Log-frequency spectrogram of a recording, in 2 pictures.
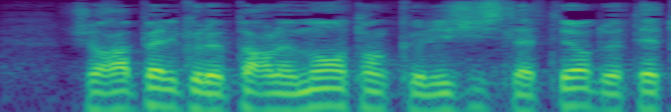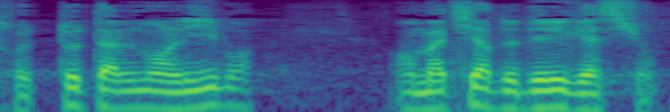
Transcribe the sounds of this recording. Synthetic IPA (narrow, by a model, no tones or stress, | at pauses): ʒ̥əʁapɛlkələpaʁləmɑ̃ːt̪ɑ̃kəleʒislat̪œʁd̪wat̪ɛt̪χət̪ɔt̪almɑ̃libʁ | ɑ̃mat̪jɛʁd̪əd̪eleɡasjɔ̃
